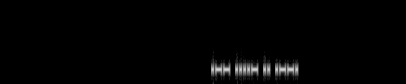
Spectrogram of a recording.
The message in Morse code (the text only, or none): W4IP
